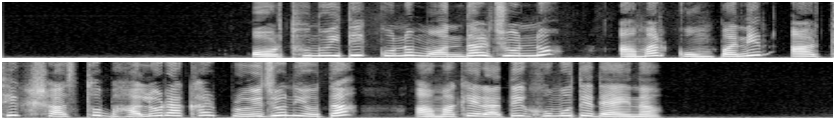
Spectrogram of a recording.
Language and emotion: Bengali, fearful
